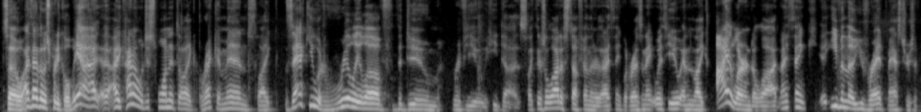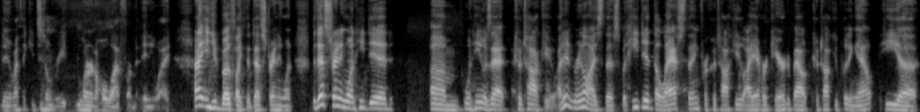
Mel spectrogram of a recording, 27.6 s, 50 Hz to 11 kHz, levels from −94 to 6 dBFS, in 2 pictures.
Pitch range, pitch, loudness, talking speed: 125-175 Hz, 140 Hz, -27 LUFS, 245 wpm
